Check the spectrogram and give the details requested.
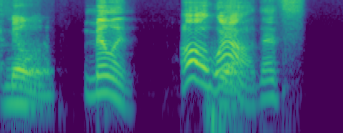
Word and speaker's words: Milne: Dax Milne, if that's how you pronounce it, right? Milne. But there's no I before the L.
